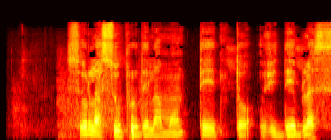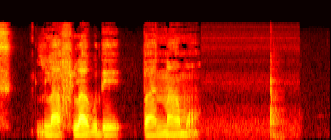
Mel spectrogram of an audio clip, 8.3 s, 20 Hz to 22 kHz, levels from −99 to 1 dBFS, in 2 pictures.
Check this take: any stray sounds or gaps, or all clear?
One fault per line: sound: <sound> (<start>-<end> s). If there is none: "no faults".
sound: thud (7.5-7.7 s)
